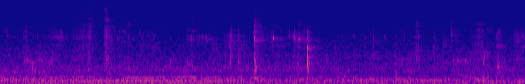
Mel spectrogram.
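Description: Quiet mouth sounds of a person chewing food: soft, wet clicks and smacks at irregular moments, over a faint steady hum.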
